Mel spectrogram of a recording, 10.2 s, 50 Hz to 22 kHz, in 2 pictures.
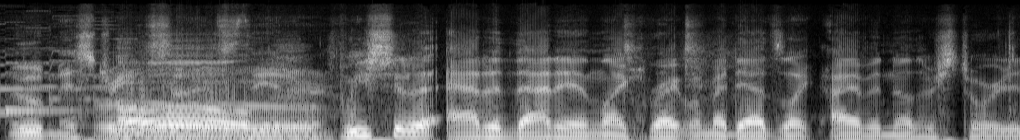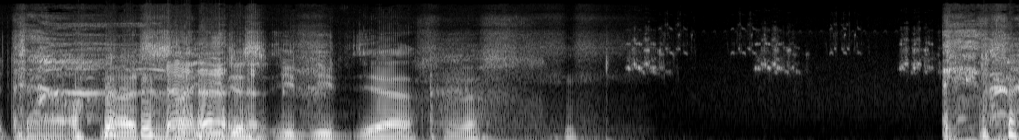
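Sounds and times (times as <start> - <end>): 
speech: 0.0 - 8.2
laughter: 5.1 - 6.8, 9.8 - 10.1
crickets chirping: 8.2 - 9.9.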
